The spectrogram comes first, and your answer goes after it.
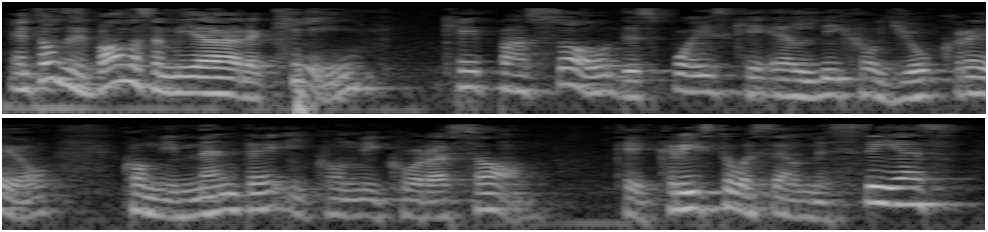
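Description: A man preaching a sermon in halting Spanish with grammar slips, often asking the crowd rhetorical questions. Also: medium pitch. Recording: dull lo-fi recording.

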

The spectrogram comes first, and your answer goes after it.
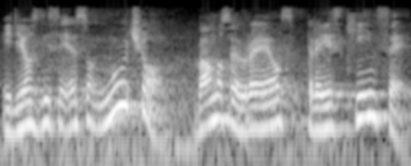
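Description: Slow-preaching man in an echoey hall. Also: fairly high pitch, animated, a little hiss or hum. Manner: slow, deliberate preaching with rhetorical questions. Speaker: pastor. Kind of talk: sermon. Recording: muffled reverberant hall.

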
